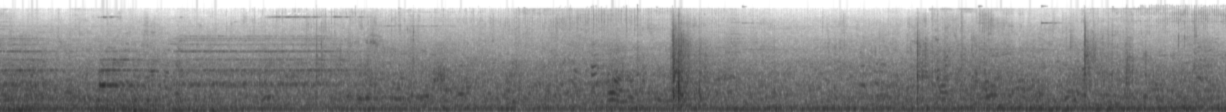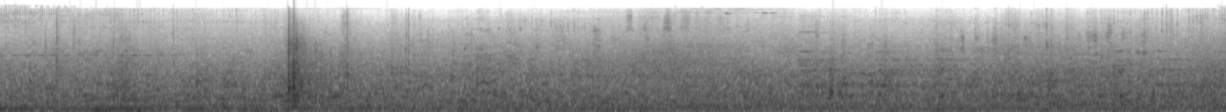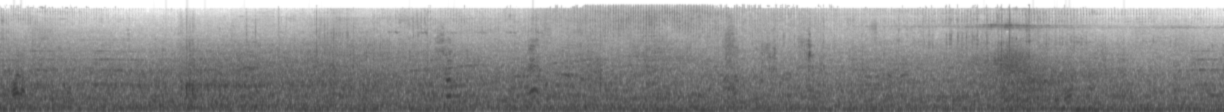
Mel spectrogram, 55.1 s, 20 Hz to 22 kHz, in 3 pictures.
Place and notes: Trams, bikers, skaters.
Tech Note : Sony PCM-D100 internal microphones, wide position.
